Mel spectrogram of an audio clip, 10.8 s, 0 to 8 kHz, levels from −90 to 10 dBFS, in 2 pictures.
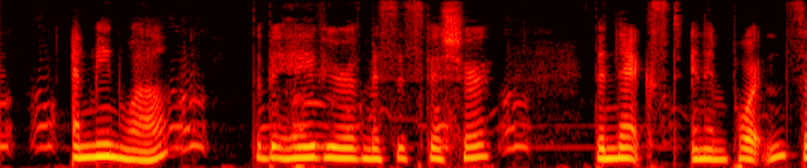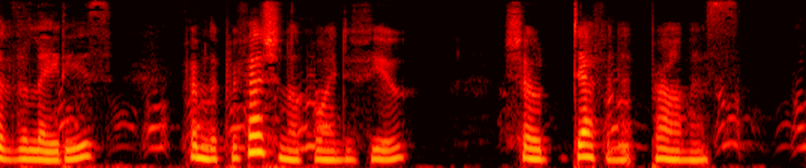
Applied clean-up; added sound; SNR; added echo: none; Dog; 19 dB; none.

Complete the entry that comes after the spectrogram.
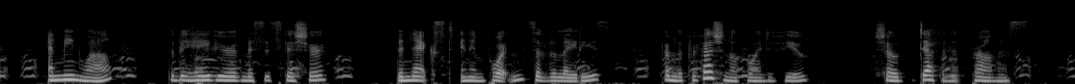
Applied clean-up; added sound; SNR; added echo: classical method spectral subtraction.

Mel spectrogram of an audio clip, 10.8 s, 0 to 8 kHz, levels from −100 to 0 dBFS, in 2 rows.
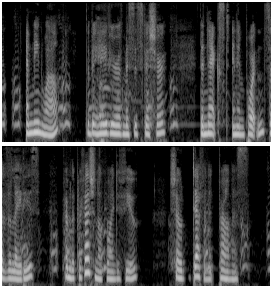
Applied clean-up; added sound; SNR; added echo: neural mask model RNNoise.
